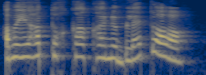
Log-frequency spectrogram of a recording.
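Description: A woman reading aloud, voicing a curious little girl elf from a children's storybook in a high, eager voice. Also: fairly even intonation, normal speed, a bit bright.

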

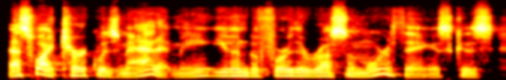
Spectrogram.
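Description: A middle-aged man hosts a podcast with a pastor's emphatic, preachy delivery. His voice sits in an ordinary middle pitch and climbs when he presses a point. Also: animated, brisk, darkish tone, breathy edge, no echo. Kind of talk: casual podcast discussion.

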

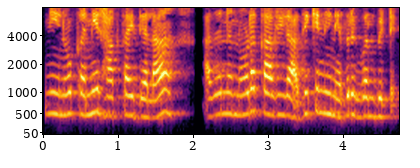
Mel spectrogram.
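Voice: very high voice, flat delivery, quick pace, a bit bright. A performer voicing a restless, helpful ghost in a cartoon, eerie and singsong. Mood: soothing. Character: restless ghost seeking peace, gentle and helpful. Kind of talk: cartoon voice acting.

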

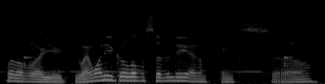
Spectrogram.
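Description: A VTuber streamer talks to himself mid-game in casual livestream chatter, his medium-pitched voice animated and rapid-fire. It has a gravelly, dark tone, with faint music playing behind.

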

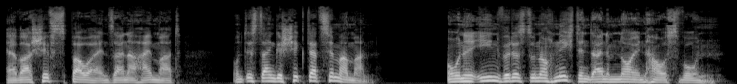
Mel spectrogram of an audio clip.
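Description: A man's voice: medium pitch, lively intonation, moderate pace, no echo, studio quality, voice pushed up, lightly acted. A man reading aloud, voicing a determined young Norse leader who pleads earnestly. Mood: insistent.

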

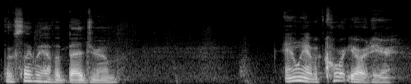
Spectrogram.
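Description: A young man casually narrating a walkthrough of an empty mansion, talking to his viewers with excitement. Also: mid-range voice, moderate pace, a little hiss or hum. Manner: excited, addresses viewers as guys. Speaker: urban explorer vlogger. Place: large empty mansion indoors.

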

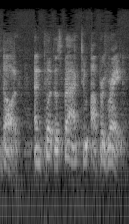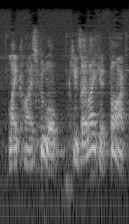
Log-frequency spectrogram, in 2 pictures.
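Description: A man's voice: lowish voice, a little slow, dull audio, natural voice. Synthetic male voice as a rude troublemaking schoolboy. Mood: defiant. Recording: echoey, far-off sound with faint music, taped off a TV speaker.

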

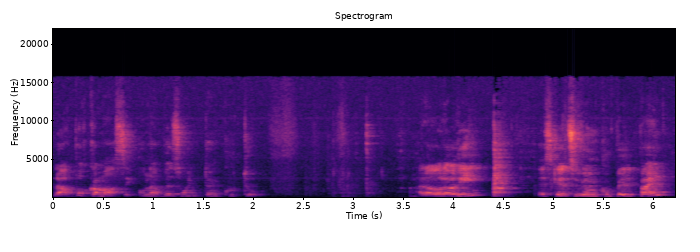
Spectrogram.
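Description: A Québécois man hosting a kids' cooking show speaks in a high, very animated voice at a moderate pace. He's playful and teasing yet patiently instructive, and his Québécois French accent is picked up from a distance in an echoey room with background noise.

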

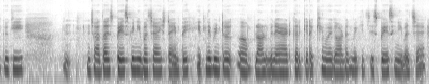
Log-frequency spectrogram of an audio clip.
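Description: Gravelly-voiced woman showing her garden. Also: medium pitch, dark tone, a little hiss or hum. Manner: chatty, addresses viewers as friends. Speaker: gardening vlogger. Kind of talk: casual gardening walkthrough. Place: home garden, outdoors. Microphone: phone held in hand.

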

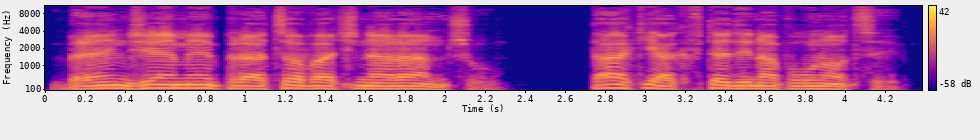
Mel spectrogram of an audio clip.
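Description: A man voicing a weary, gruff ranch worker who talks bluntly in rough slang, plainly exasperated. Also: mid-range voice, a little slow, a bit bright, no echo, clean studio sound, pitched above the performer's own voice, close to an everyday voice. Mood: stern.

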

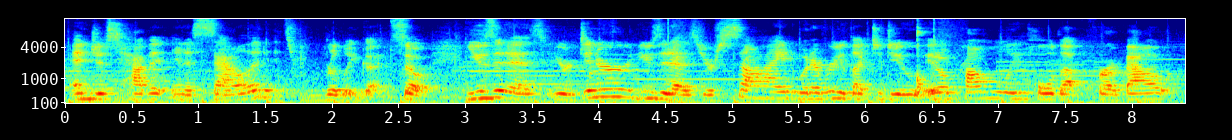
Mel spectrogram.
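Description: A woman's voice: mid-range voice, moderate pace, hardly any pauses. A woman in her thirties chatting upbeat and giggly as she demonstrates recipes in a small RV kitchen. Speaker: cooking vlog host. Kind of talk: casual cooking demonstration. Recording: roomy with background music.

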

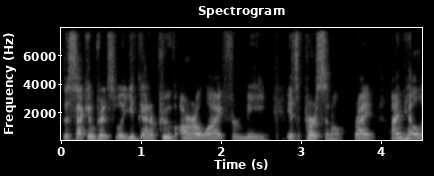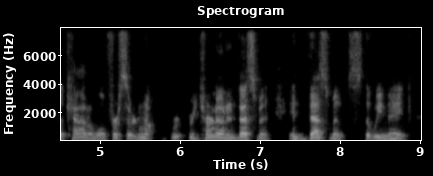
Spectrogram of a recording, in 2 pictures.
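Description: This middle-aged man, a UX leader who speaks at conferences, is presenting over video from a book-lined room at home. He drives his points through anecdotes and rhetorical questions in a brisk, lower voice that sounds fairly bright with a slight roughness.

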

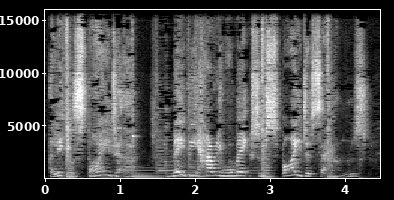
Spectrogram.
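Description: A woman hosting a children's music show, chatting and singing playfully with an animated, sing-song delivery in a garden shed. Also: high voice, measured pace. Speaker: children's entertainer host. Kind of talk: cheerful chat and singing for young children. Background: acoustic guitar.

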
